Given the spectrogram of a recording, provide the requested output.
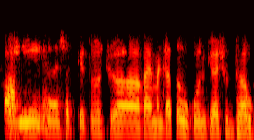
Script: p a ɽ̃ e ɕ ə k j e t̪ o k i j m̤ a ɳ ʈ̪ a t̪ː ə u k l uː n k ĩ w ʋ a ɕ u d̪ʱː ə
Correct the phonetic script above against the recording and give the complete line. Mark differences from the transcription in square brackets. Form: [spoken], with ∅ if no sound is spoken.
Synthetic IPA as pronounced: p a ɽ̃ [i] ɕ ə k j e t̪ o k [a] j m̤ [ə] ɳ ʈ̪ a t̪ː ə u k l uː n k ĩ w ʋ a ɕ u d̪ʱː ə

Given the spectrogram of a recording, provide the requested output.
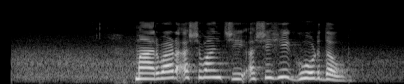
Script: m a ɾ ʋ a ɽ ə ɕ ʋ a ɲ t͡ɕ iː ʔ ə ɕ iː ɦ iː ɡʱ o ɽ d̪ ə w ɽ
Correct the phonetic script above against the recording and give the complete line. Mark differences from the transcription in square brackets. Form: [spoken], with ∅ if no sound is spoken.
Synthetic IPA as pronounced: m a ɾ ʋ a ɽ ə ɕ ʋ a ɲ t͡ɕ iː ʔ ə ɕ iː ɦ iː ɡʱ o ɽ d̪ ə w ɽ

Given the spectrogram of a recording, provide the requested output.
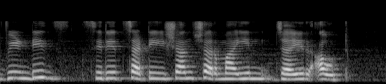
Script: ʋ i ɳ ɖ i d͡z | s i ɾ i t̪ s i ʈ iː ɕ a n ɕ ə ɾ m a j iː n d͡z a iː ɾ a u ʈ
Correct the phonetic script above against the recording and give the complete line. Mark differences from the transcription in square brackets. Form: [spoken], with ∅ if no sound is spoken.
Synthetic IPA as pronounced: ʋ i ɳ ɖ i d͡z | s i ɾ i t̪ s [a] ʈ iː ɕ a n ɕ ə ɾ m a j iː n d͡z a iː ɾ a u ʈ

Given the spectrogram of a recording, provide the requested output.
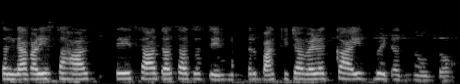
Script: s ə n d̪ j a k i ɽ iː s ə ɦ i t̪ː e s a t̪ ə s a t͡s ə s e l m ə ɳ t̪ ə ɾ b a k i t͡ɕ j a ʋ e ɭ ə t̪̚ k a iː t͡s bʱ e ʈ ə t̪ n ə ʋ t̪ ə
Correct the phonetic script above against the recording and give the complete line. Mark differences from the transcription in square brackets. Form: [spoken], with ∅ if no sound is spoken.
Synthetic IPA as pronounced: s ə n d̪ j a k [a] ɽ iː s ə ɦ [a] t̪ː e s a t̪ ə s a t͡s ə s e l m ə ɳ t̪ ə ɾ b a k i t͡ɕ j a ʋ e ɭ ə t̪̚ k a iː t͡s bʱ e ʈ ə t̪ n ə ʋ t̪ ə

